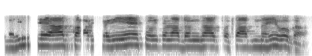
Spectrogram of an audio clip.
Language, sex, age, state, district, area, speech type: Hindi, male, 60+, Uttar Pradesh, Hardoi, rural, conversation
